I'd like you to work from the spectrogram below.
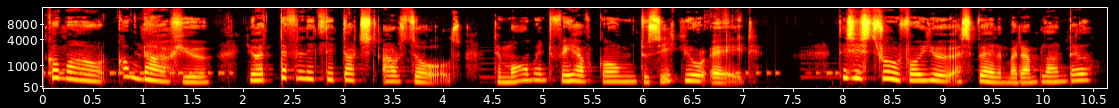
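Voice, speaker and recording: A woman's voice: fairly high pitch, animated, a little slow, warm tone, faint music behind. A woman voicing a flamboyant theatrical man. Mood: effusive. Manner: grand and theatrical.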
